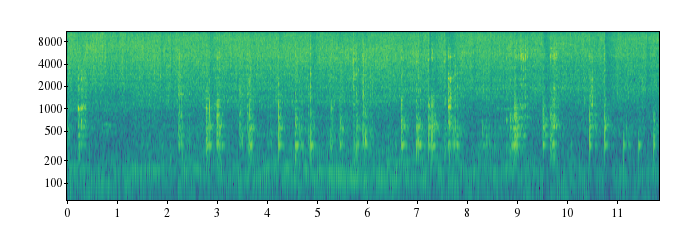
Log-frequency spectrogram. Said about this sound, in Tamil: இது தனியாக கருவேப்பிலை போட்டு கொஞ்சம் போட்டு இது நல்லா வதங்கும்.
